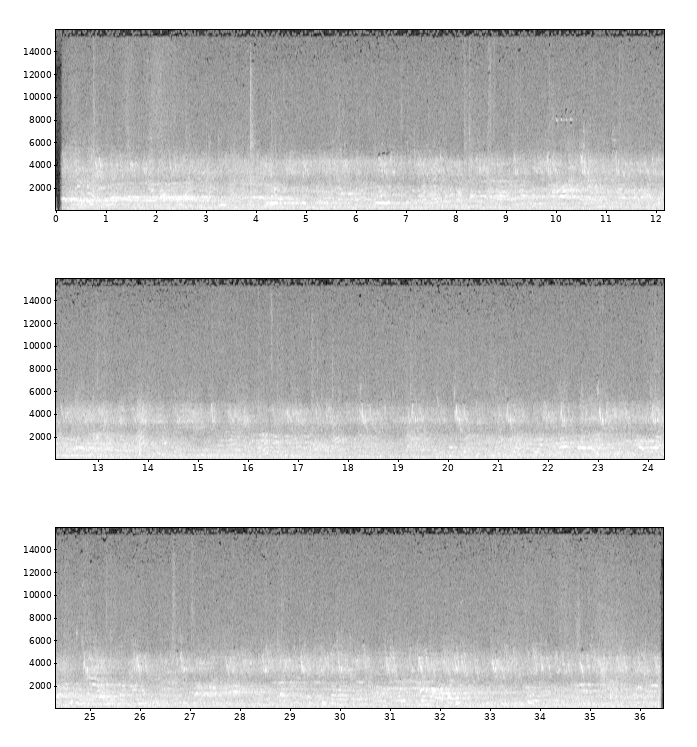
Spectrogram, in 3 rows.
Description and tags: A Playground in Berlin, Germany.
Recorded in mono with iPhone 6.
